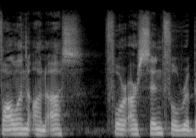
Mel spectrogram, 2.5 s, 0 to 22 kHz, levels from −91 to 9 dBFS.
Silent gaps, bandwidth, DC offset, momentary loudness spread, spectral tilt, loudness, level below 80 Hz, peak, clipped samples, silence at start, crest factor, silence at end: none; 16 kHz; under 0.1%; 8 LU; -4 dB/octave; -26 LUFS; -72 dBFS; -12 dBFS; under 0.1%; 0 s; 16 dB; 0 s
